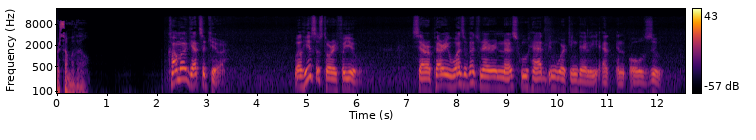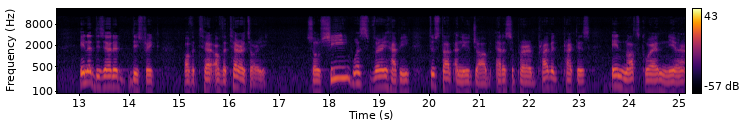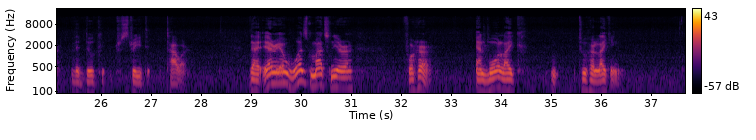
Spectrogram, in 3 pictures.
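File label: fiji, International Dialects of English Archive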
